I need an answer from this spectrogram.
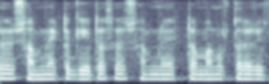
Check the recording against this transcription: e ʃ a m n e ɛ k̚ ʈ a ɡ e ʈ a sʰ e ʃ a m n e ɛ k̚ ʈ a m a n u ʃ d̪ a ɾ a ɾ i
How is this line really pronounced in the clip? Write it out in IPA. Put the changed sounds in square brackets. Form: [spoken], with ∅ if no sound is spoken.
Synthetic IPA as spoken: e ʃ a m n e ɛ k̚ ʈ a ɡ e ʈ a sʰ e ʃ a m n e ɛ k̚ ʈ a m a n u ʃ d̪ a ɾ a ɾ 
